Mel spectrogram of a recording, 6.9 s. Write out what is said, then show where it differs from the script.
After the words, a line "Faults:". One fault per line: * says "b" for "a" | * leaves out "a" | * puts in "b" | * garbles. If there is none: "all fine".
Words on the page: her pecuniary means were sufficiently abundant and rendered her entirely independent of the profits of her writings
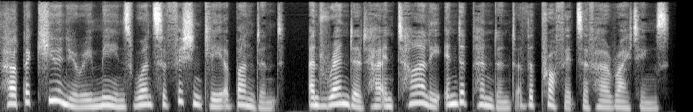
her pecuniary means weren't sufficiently abundant and rendered her entirely independent of the profits of her writings
Faults:
* says "weren't" for "were"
